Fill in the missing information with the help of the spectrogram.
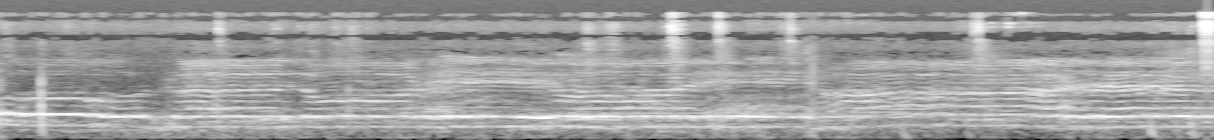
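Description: Devotional chanting with long, steady held notes.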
